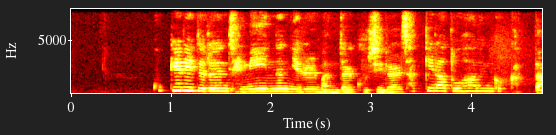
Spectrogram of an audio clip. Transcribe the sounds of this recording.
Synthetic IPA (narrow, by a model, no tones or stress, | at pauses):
kʰok̚k͈iɾidɯɾɯnt͡ɕe̞miːnːɯniɾɯɭmandɯɭkuɕʰiɾɯɭt͡ɕʰak̚k͈iɾadoɦanɯnɡʌt̚k͈at̚t͈a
